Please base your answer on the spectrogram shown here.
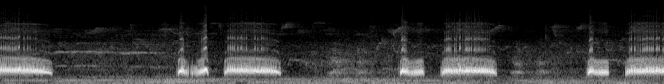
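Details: Decoy dove used to lure other doves, cooing in a low, mellow voice: two quick clipped notes then a longer drawn coo, the phrase repeated about every two seconds, three times here, over faint background hiss.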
